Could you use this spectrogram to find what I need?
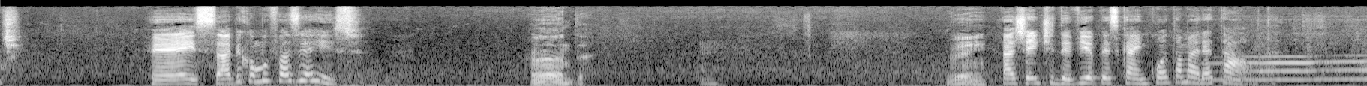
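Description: A young woman talks softly up close.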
